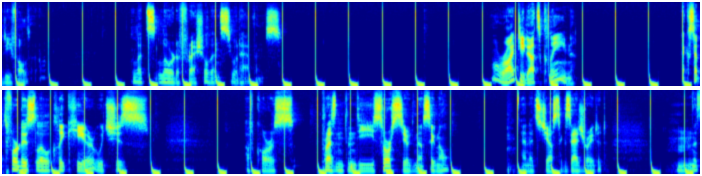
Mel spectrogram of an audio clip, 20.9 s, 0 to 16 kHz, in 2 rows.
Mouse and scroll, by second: 1.4-6.3 drag.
